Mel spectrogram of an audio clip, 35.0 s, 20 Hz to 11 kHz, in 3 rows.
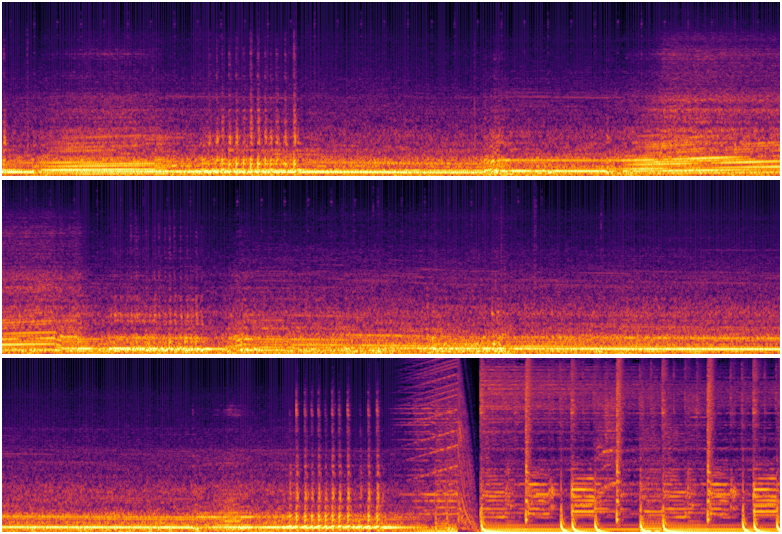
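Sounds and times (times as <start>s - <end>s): exhaust crackles: 0.0s - 10.8s, 12.9s - 35.0s
car engine revving: 0.0s - 35.0s.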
